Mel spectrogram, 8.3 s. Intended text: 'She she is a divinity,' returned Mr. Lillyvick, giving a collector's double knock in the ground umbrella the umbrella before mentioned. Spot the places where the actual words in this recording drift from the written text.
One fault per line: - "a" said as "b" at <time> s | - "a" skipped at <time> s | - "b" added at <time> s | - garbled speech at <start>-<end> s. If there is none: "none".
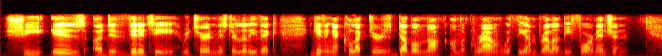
- "she" skipped at 0.6 s
- "in" said as "on" at 5.6 s
- "umbrella" said as "with" at 6.3 s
